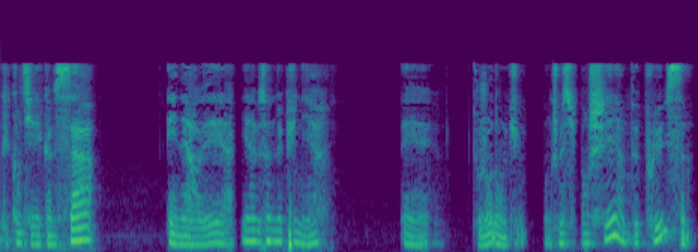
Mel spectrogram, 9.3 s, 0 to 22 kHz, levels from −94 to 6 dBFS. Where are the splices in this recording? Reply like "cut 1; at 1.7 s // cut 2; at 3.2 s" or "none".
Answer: cut 1; at 3.1 s // cut 2; at 7.1 s

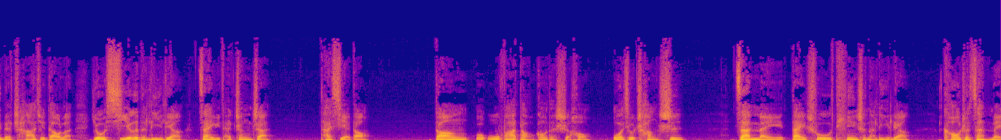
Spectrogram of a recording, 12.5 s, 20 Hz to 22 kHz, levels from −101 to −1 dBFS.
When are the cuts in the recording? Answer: none

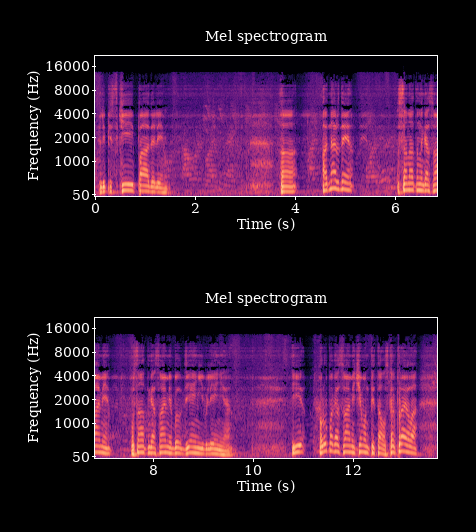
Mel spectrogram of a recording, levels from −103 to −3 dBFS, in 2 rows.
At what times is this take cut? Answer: cut 1; at 12.7 s

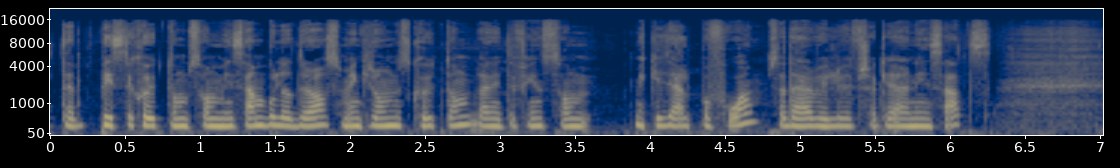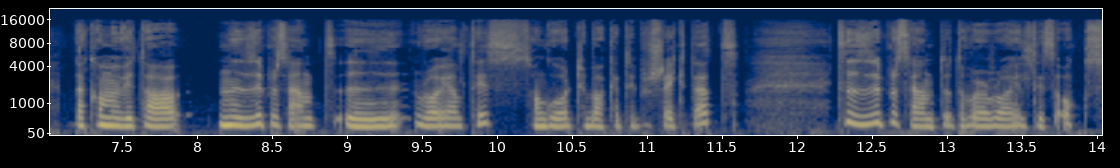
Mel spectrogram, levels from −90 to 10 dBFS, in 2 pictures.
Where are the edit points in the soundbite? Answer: cut 1; at 7.1 s

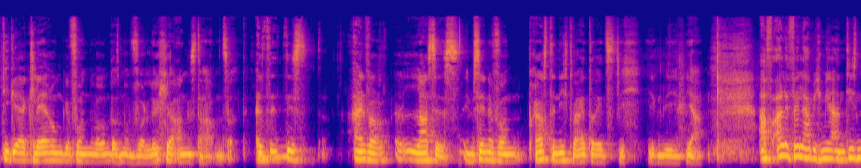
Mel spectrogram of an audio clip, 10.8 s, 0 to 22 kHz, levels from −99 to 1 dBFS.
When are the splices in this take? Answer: none

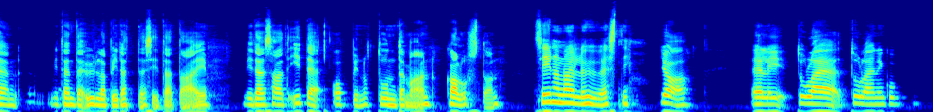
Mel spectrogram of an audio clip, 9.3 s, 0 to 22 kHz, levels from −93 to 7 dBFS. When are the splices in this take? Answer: cut 1; at 5.2 s

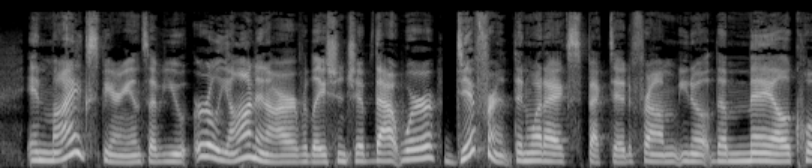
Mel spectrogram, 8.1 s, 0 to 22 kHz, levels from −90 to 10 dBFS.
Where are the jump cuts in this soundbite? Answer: cut 1; at 4.4 s

